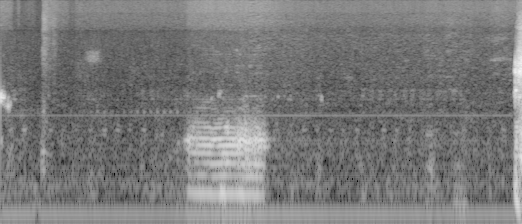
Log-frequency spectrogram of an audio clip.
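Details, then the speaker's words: Snoring from a sleeping Boston Terrier dog. "oh the dog is snoring I thought it was his wife she doesn't snore much"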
